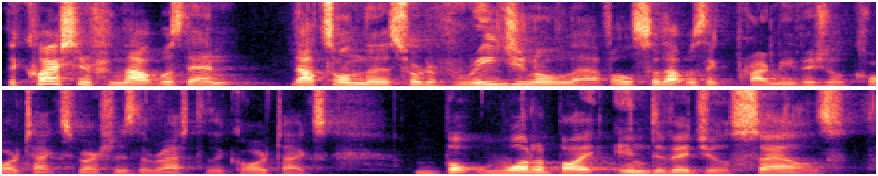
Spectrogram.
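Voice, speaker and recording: A man's voice: a little high, a little fast, a little mellow. A man, a researcher, answering interview questions in a reflective, self-effacing way, with frequent fillers and restarts. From not from Newcastle.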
